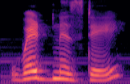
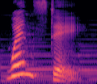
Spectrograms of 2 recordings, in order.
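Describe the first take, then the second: First: The D sound is pronounced in the word. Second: The D sound is left silent in the word. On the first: The speaker calls it wrong. "not Wednesday" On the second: The speaker calls it right. "D is silent in this word"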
